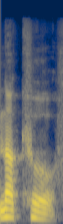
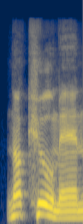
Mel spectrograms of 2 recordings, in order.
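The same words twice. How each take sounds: First: Said in the usual way. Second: Louder, punched disapproval; loud scolding. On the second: Real, not acted. Scolding people who deny good and bad, said louder.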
